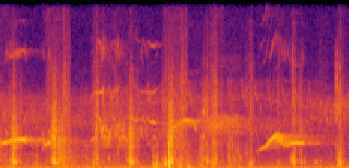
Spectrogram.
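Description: Horse's hooves clopping on a dirt track as a ridden horse is pulled up, a few uneven hoof strikes, with birds chirping.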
